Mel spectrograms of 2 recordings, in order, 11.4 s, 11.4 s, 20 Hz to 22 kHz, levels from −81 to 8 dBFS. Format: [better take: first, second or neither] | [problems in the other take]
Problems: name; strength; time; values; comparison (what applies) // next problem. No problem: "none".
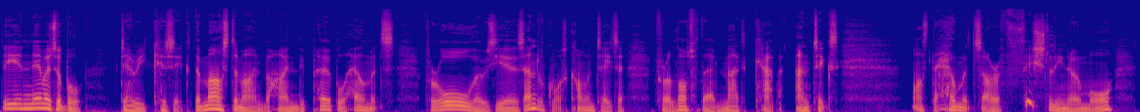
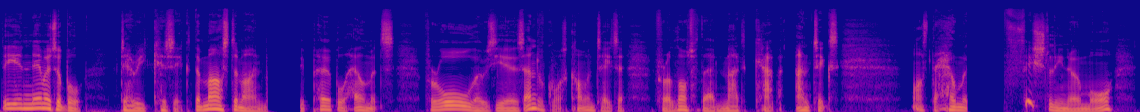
first | audio cutting out; at 2.5 s and at 9.5 s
